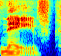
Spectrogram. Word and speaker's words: knave: It also has an interesting pronunciation. Knave. Like no, it's knave.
